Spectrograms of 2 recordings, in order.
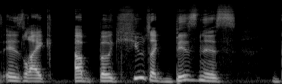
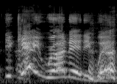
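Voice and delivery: ordinary talk

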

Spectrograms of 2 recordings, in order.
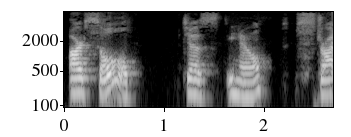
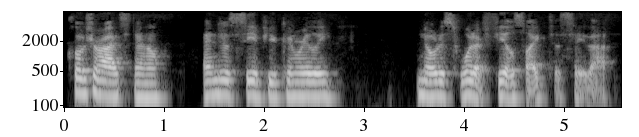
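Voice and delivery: soft, slightly lowered guiding voice; guided meditation; 8 dB quieter than usual. Real, not acted. Coach guiding client through self-empathy exercise, soft meditation voice. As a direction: guide them gently inward, softly.

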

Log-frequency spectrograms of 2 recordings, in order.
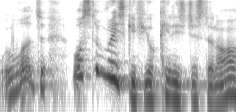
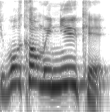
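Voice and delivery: put-on higher, louder eager kid question; naive boy; 9 semitones higher, 6 dB louder than usual.

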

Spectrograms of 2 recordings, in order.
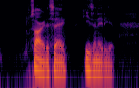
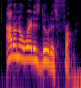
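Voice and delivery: normal talking voice

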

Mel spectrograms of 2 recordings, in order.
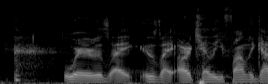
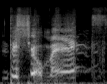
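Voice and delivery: laughing shout; 11 dB louder, slower than usual. Real, not acted. Shouting the line through laughter.

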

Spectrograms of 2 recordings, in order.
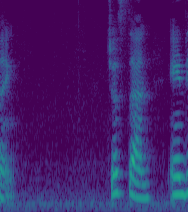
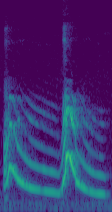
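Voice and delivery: higher, louder revving engine noise; engine growl; 7 semitones higher, 6 dB louder than usual. Acted. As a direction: rev like a guilty toy car. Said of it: "The little car said".

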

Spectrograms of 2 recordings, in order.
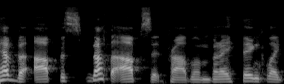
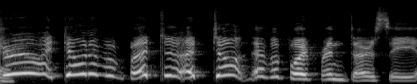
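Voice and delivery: much higher, louder shrill mock shout; mock shout as Tara; 5 dB louder than usual. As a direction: squeal a hammed-up denial at Darcy. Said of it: "has a look with Darcy that's like".

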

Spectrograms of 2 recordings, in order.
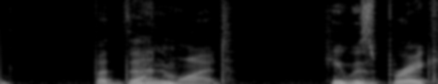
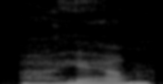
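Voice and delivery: a softer, beaten mutter; 7 dB quieter than usual. A narrator's reading. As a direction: mumble the admission under the breath. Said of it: "muttered Lance".

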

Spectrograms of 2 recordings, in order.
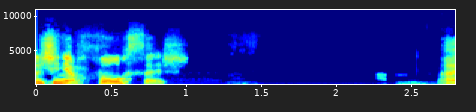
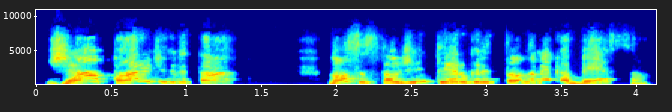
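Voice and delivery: retold exasperation; 8 semitones higher than usual. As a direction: retell telling someone off, voice raised in pitch. Retold quarrel, fed up. (exasperação recontada, em tom mais agudo)

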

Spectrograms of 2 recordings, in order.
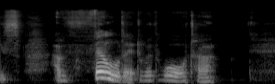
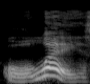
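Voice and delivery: father bear voice; 8 dB louder than usual. Acted. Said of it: "said the father bear".

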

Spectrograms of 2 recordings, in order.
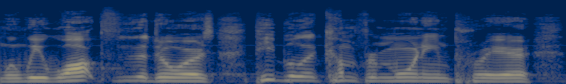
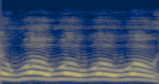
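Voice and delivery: startled thief; 8 semitones higher, 15 dB louder than usual. Retold or imitated.

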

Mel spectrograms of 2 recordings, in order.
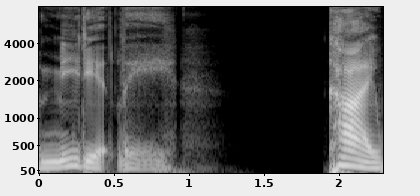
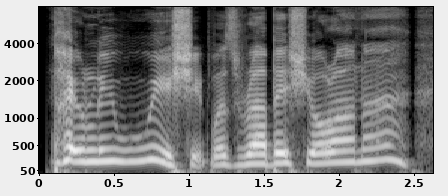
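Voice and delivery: mock helpless, higher, louder; villain feigning helplessness, higher; fake helpless; 11 semitones higher, 4 dB louder than usual. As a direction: pretend to be powerless, smirking. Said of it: "in a fake helpless tone".

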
